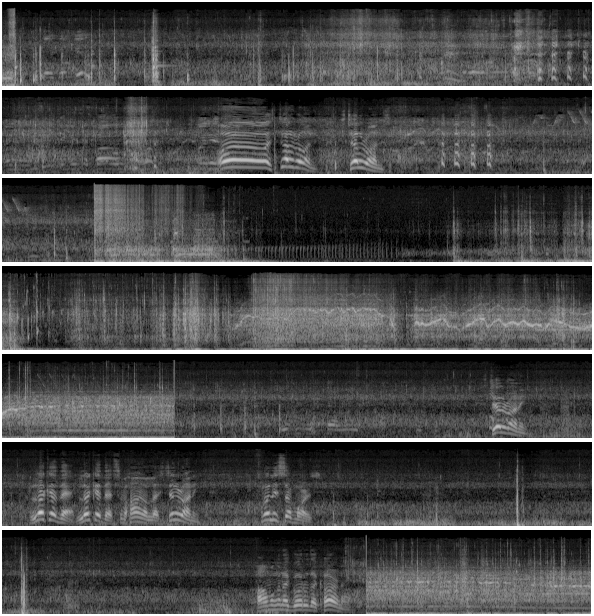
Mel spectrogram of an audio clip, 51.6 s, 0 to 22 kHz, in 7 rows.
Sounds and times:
Trickle, dribble: 0:00.3 - 0:12.4, 0:22.2 - 0:24.2, 0:31.6 - 0:37.8.

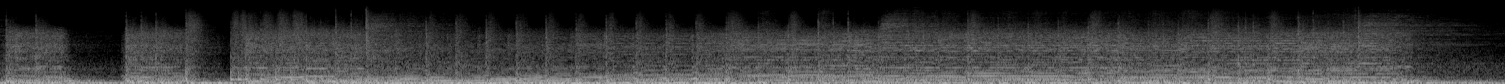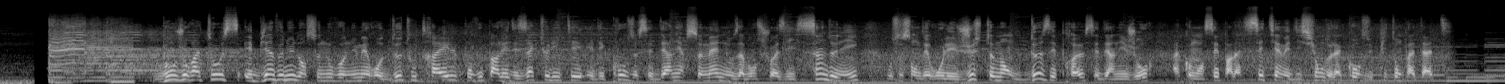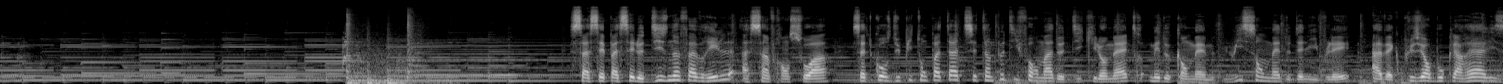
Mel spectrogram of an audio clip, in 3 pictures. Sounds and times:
Music: 0:00.0 - 0:45.1
Speech: 0:15.6 - 0:29.6, 0:35.8 - 0:45.1.

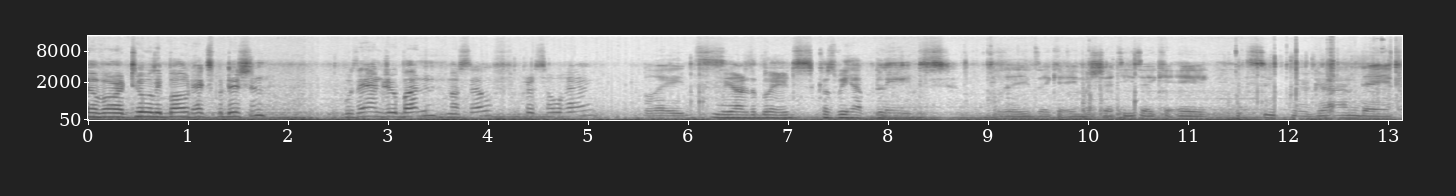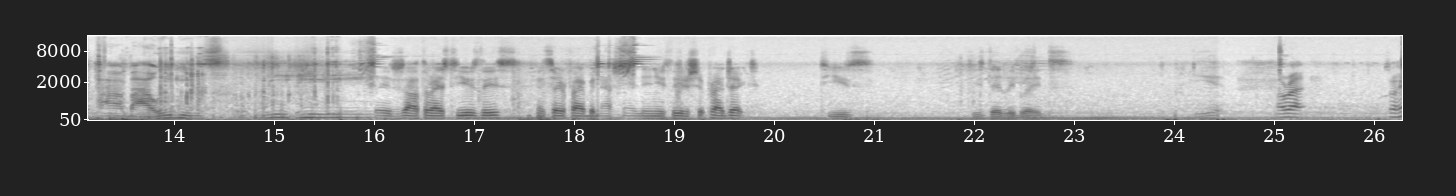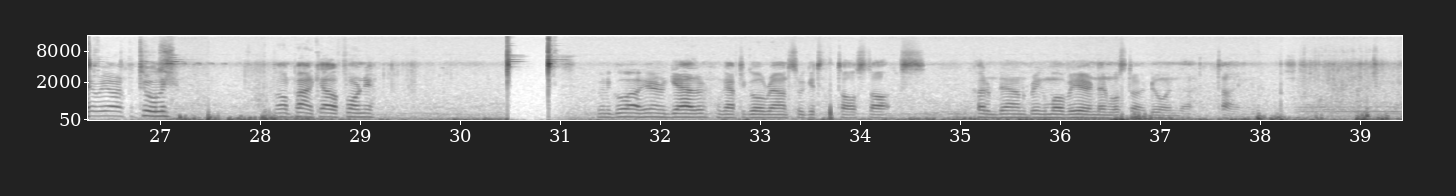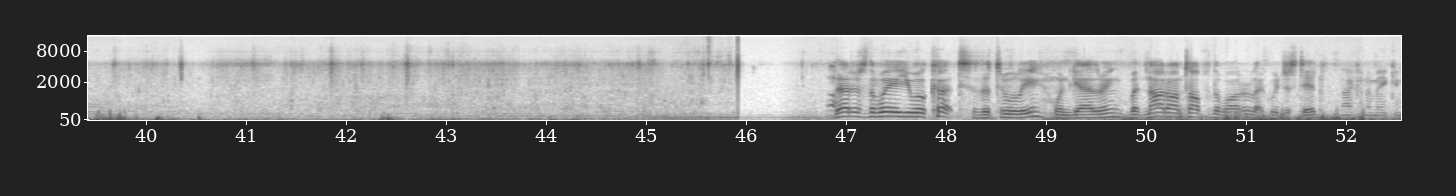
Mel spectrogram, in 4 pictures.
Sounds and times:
Speech: 0:00.0 - 0:01.8, 0:02.6 - 0:21.0, 0:22.0 - 0:23.0, 0:26.1 - 0:27.3, 0:28.1 - 0:29.2, 0:31.4 - 0:37.9, 0:46.8 - 0:52.5.

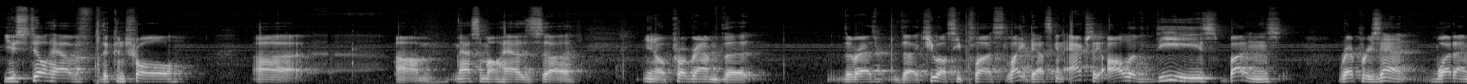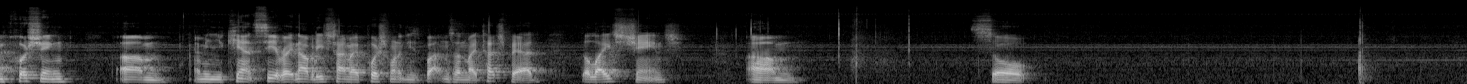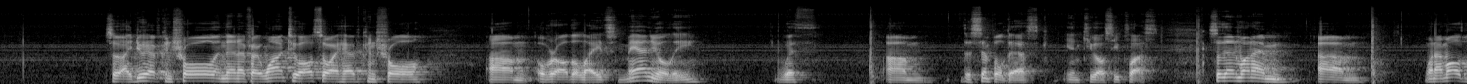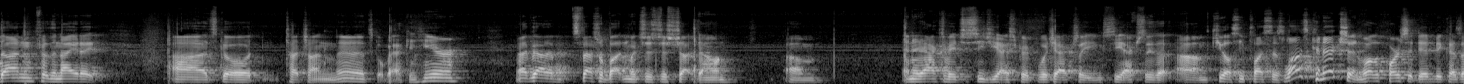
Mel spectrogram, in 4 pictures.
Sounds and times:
Speech: 0:00.0 - 0:07.7, 0:08.3 - 0:22.8, 0:24.4 - 0:25.1, 0:30.4 - 0:36.4, 0:37.1 - 0:37.6, 0:38.2 - 0:45.1, 0:45.7 - 0:52.3, 0:53.0 - 0:58.6.

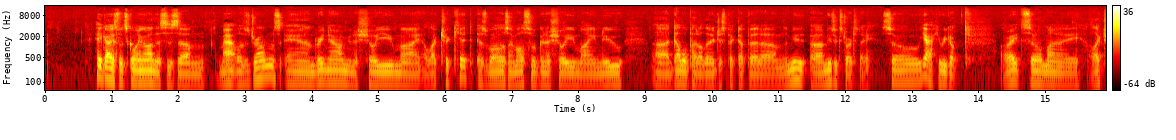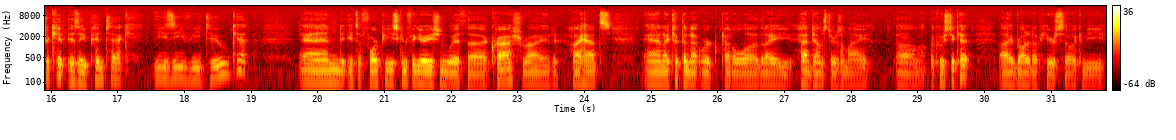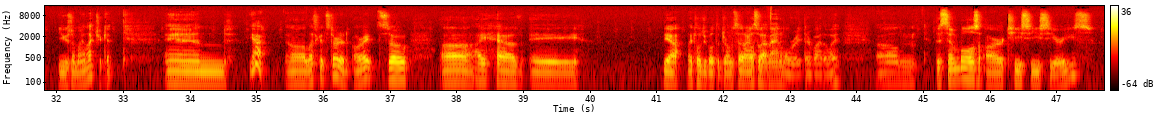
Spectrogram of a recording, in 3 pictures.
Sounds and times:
Speech: 0:00.7 - 0:19.1, 0:19.7 - 0:33.0, 0:33.6 - 0:40.0, 0:41.1 - 0:47.7.

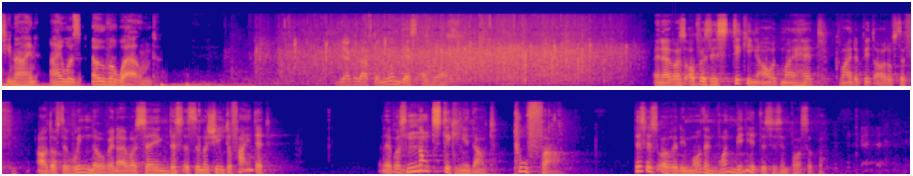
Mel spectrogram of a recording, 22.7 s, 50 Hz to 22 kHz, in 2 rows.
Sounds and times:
Speech: 0:00.0 - 0:02.0, 0:04.2 - 0:05.7, 0:08.2 - 0:14.8, 0:16.1 - 0:18.5, 0:19.3 - 0:21.8.

